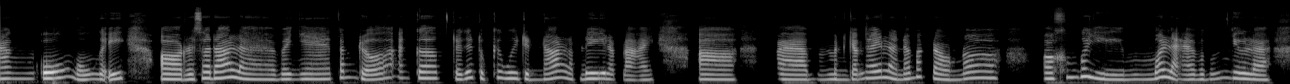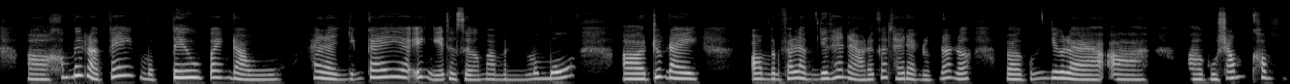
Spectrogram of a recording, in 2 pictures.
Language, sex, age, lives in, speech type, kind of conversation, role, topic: Vietnamese, female, 18-19, Vietnam, conversation, advice, user, Bạn có đang cảm thấy cuộc sống hằng ngày tẻ nhạt và thiếu ý nghĩa không?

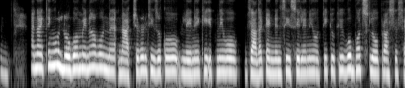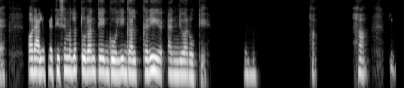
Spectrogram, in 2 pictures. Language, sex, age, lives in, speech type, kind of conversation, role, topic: Hindi, female, 30-34, India, conversation, podcast, host, Tum apne badan ko shaant karne ke liye sabse zyada kya karte ho?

